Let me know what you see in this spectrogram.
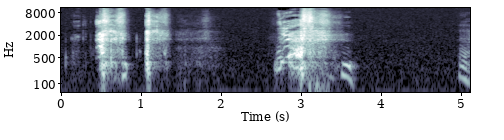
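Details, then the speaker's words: Repeated sneezing after inhaling pepper and trying to sneeze it out: two loud explosive sneezes in quick succession, then a third after a short pause, each with a voiced tail. "Oh man, that's better. Phew. There comes another one. I'm gonna sneeze again."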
